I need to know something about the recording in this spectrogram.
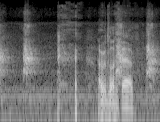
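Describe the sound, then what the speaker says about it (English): A neighbor's dog barks and yips in short separate bursts, a few sharp calls spaced across the moment, mixed with a person talking nearby. "My neighbor dog is trying to get the attention of my dogs."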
